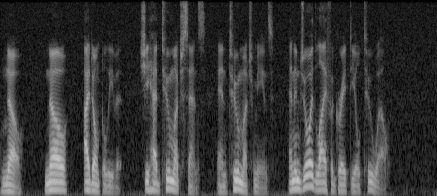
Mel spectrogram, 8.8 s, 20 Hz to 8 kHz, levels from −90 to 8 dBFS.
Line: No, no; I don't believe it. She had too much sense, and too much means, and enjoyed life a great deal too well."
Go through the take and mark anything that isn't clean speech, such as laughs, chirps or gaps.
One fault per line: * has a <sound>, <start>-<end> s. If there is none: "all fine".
all fine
